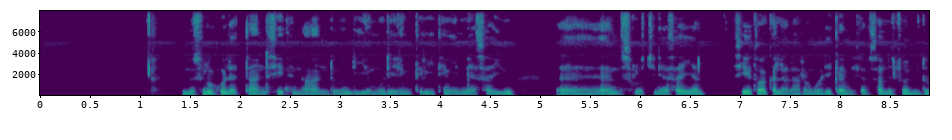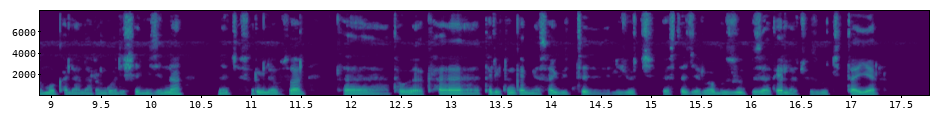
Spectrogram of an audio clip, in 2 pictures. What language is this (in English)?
Amharic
